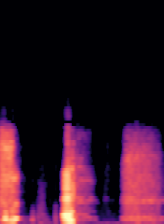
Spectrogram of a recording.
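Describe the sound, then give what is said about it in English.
Breathy puffs of air blown into someone's ear: a short gust, then a sharper voiced burst, then a longer steady exhale of airy hiss. There is no speech, just the soft rushing breath. “Or she says, like, if you feel a draft or something, he's like, no, it's blowing in your ear.”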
